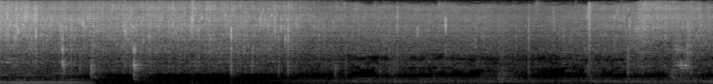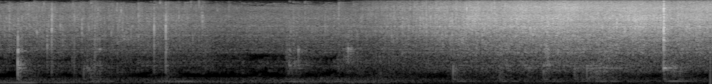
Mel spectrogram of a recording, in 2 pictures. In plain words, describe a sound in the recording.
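A spatula scrapes and clicks against a pan.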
